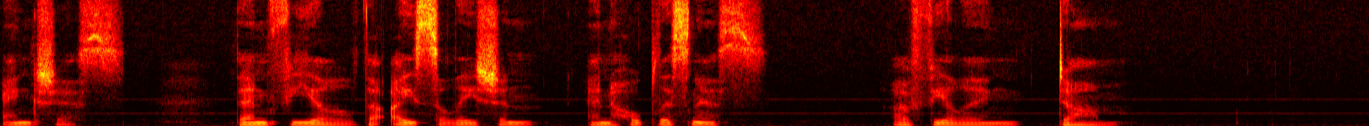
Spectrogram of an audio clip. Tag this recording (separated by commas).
Speech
